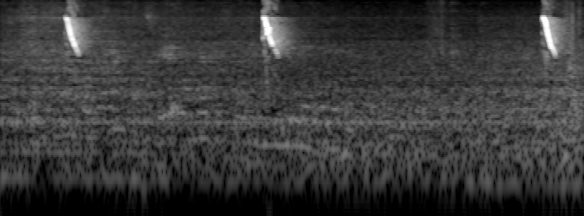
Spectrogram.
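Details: Young bar-winged prinia giving lure calls used in trapping: three crisp, high downward-sweeping chips at intervals of one and a half to two seconds, with low background noise.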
